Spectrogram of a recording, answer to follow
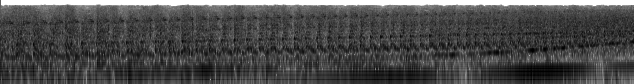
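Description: Psytrance breakdown: a rising, engine-like synth sweep climbs steadily in pitch over a busy pulsing texture, building toward the drop.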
